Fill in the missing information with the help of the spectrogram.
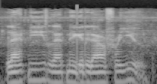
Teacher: Cái chữ T liên qua chữ O thành chữ D tiếng Việt nhẹ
